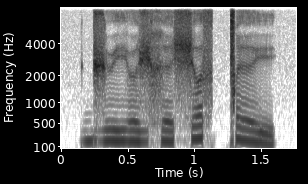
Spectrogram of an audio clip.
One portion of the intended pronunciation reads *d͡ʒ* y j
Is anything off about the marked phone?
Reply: no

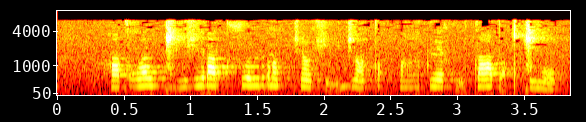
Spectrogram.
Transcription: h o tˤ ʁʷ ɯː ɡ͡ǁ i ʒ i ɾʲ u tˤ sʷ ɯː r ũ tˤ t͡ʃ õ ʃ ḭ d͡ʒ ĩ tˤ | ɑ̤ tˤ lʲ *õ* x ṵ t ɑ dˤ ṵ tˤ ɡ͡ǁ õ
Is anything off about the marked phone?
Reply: yes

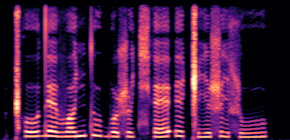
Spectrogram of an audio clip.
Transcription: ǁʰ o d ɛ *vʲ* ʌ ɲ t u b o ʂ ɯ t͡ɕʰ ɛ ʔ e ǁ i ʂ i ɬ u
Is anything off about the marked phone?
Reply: yes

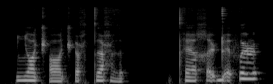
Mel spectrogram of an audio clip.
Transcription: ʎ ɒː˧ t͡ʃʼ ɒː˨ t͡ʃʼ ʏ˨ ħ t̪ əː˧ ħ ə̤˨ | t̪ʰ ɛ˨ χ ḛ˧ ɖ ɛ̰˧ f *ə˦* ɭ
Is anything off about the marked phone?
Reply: no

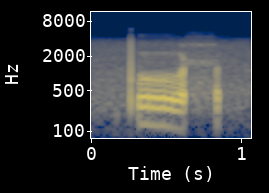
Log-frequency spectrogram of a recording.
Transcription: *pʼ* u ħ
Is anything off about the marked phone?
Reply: no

